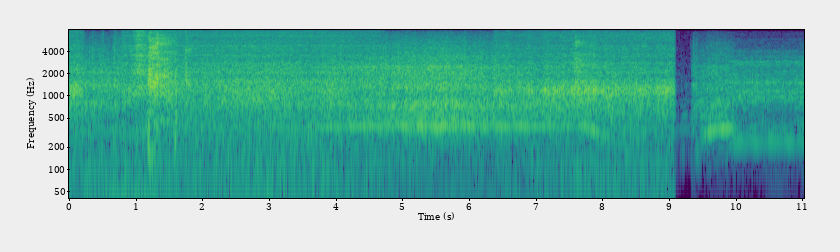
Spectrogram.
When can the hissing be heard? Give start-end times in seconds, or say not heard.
0.0-9.1.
